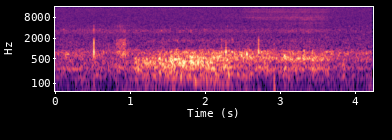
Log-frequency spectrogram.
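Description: Air bubbles gurgle and rumble underwater.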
